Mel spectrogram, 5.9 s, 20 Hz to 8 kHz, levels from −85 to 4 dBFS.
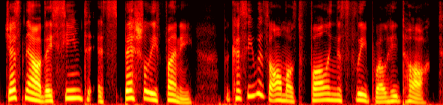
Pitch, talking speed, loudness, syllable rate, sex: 170 Hz, 150 wpm, -20 LUFS, 5.2 syllables/s, male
